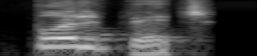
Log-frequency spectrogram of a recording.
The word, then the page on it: pulpit: Indian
